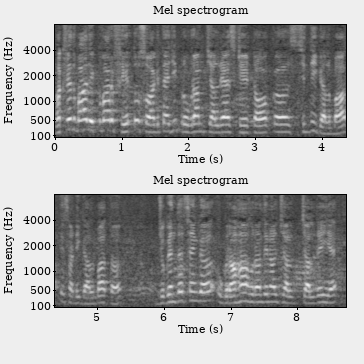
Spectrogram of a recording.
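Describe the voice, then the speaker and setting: A man hosting a TV interview show, presenting in a measured way with small hesitations. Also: high-pitched, soft background music, poor audio. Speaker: TV talk show host.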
